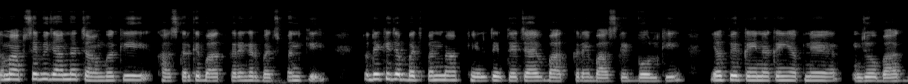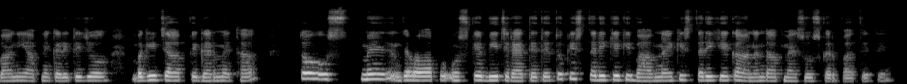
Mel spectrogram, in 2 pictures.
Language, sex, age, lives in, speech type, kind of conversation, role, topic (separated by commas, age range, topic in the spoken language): Hindi, male, 20-24, India, conversation, podcast, host, बचपन में आपकी सबसे पसंदीदा रुचि क्या थी?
